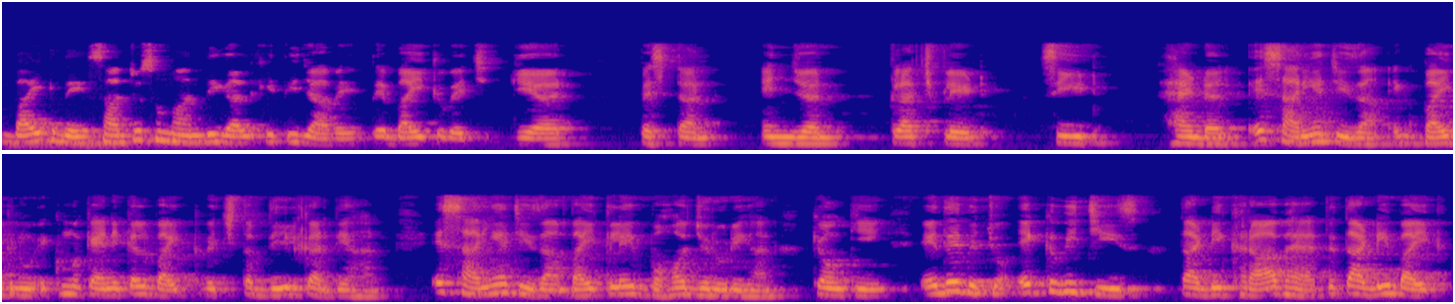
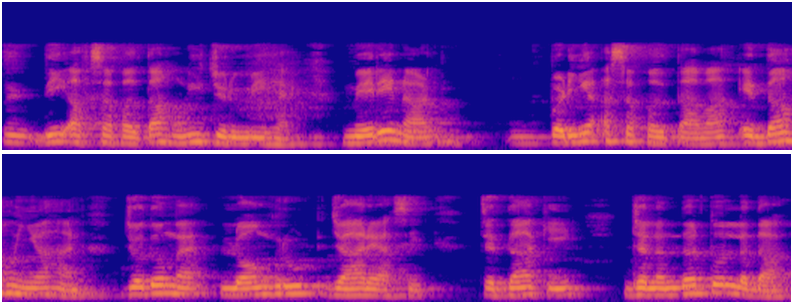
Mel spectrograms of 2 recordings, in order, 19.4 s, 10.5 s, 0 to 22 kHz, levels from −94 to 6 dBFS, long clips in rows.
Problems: none marked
